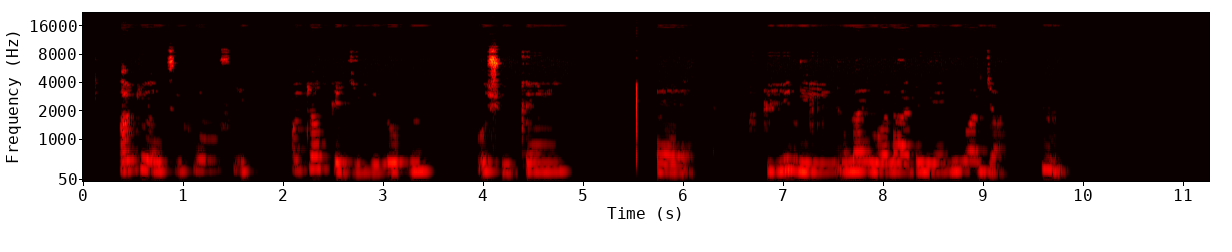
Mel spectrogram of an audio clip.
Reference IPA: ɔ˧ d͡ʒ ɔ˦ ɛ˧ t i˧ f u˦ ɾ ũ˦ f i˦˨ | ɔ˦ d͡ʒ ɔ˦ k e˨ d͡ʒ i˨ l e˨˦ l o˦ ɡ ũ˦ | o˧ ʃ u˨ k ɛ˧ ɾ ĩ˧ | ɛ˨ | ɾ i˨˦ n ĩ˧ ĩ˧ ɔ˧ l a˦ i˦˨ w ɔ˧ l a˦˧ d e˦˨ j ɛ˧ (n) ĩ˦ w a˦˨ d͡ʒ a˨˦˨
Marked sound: correct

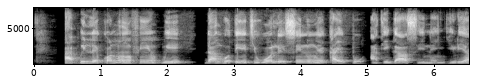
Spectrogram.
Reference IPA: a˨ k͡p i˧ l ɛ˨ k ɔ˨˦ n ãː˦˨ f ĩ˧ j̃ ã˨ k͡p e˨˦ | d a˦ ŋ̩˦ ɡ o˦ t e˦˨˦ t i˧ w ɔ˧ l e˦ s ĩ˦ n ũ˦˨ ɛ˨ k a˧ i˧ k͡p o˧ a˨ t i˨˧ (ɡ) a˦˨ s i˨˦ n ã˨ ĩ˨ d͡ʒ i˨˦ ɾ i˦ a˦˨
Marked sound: correct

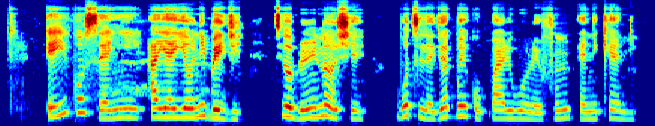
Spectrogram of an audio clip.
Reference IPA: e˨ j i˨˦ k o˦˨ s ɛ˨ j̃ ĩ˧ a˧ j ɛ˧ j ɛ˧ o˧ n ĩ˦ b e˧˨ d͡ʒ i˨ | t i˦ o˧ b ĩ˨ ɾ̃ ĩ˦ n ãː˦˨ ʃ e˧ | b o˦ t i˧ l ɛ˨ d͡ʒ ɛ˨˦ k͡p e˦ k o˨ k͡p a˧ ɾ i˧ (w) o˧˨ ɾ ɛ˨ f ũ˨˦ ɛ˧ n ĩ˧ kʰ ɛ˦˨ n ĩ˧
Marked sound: correct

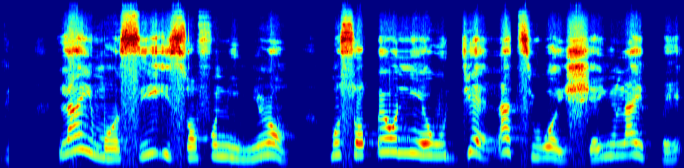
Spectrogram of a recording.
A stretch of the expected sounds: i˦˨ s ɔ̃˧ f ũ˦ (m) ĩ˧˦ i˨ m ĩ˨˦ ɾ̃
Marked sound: incorrect: n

